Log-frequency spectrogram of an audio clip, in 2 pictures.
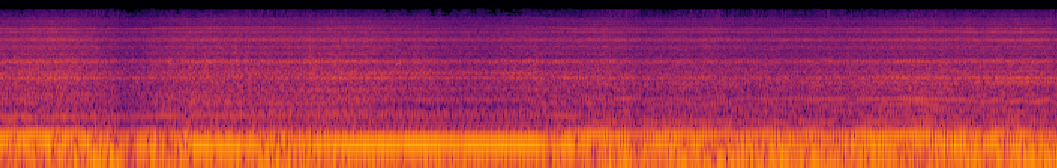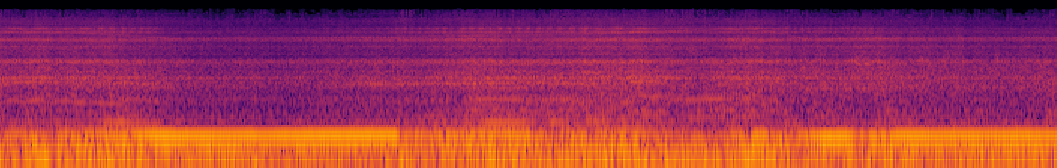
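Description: Car engine and exhaust running at low, moderate revs, its steady note rising and falling a few times as the car moves slowly in a parade.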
